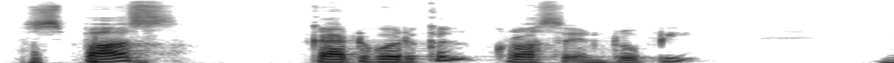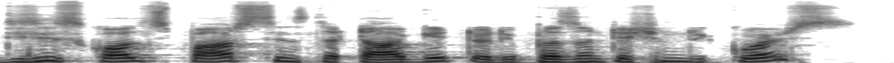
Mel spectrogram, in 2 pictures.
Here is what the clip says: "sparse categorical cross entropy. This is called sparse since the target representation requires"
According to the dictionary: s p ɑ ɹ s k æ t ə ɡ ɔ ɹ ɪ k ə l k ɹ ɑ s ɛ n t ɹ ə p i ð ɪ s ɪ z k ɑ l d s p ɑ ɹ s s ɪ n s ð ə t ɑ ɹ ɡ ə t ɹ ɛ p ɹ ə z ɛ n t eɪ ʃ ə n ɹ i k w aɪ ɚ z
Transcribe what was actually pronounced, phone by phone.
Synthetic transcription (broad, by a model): s p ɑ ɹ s k æ t ə ɡ ɔ ɹ ɪ k ə l k ɹ ɑ s ɛ n t ɹ ə p i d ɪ s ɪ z k ɑ l d s p ɑ ɹ s s ɪ n s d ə t ɑ ɹ ɡ ə t ɹ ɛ p ɹ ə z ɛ n t eɪ ʃ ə n ɹ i k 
